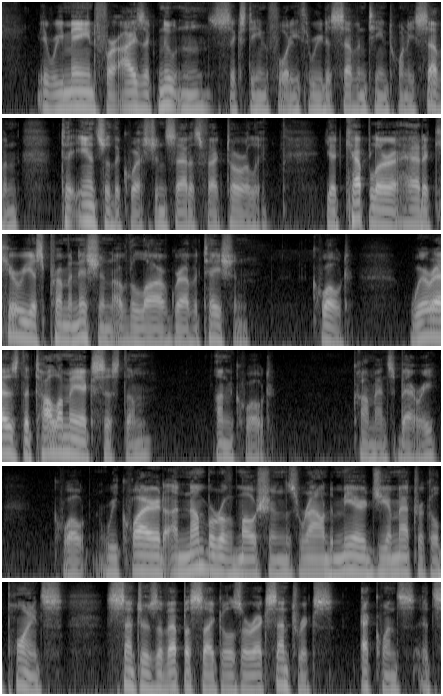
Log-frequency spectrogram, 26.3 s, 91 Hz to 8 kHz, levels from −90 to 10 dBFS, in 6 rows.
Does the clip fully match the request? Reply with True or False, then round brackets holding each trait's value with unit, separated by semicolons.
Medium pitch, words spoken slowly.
False (100 Hz; 105 wpm)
